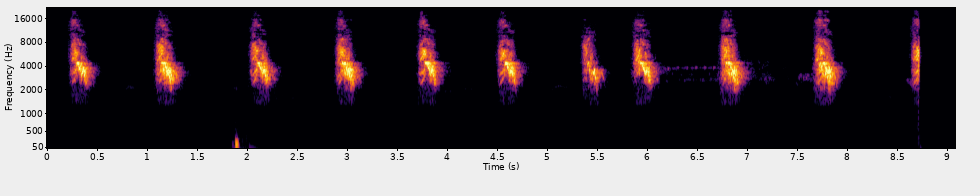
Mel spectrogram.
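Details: A house sparrow gives its distinctive call, a steady series of harsh chirps about one every 0.8 seconds, with one faint low thump.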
